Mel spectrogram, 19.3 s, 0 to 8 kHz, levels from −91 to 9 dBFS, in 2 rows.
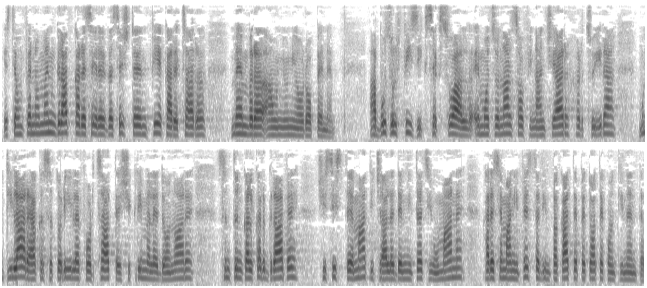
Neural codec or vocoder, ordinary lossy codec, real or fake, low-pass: none; none; real; 7.2 kHz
